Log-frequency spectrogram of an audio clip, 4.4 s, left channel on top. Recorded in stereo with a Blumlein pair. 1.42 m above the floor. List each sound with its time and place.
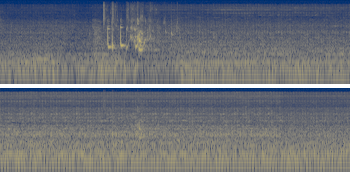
1.3 s a splash: 30° left, 0.6 m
